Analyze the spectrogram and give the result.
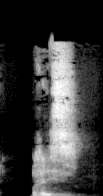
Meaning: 1. a male given name, equivalent to English Brice 2. a female given name 3. a surname originating as a patronymic
- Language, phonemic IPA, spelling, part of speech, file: French, /bʁis/, Brice, proper noun, LL-Q150 (fra)-Brice.wav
